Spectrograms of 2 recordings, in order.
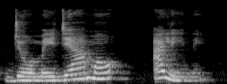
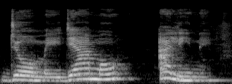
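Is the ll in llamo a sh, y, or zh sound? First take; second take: zh; zh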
